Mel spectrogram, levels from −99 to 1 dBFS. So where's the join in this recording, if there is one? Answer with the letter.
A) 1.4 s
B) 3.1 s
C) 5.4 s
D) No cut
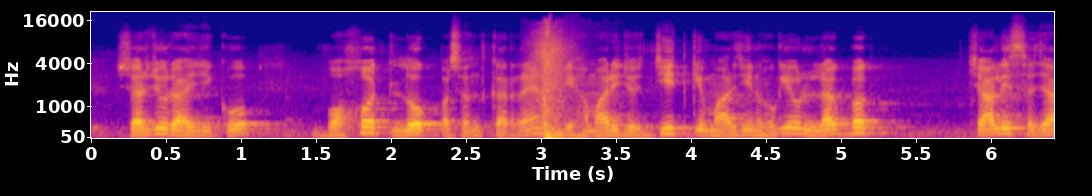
B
